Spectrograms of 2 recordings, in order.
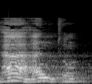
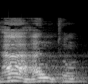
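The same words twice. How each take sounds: First: The glottal stop is softened toward a long a. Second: The same.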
